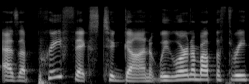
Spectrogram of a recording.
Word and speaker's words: gan: The word gun, but it's spelled G-A-N, so it's G-A-N, pronounced gun, is used as a collective noun.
